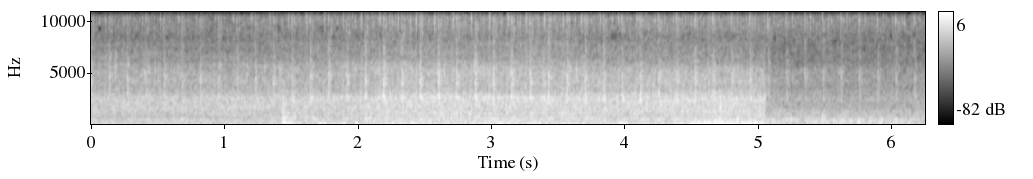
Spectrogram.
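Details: Hot idling petrol engine with a quick, fairly even ticking on top from a worn, loose rocker arm; the ticking was guessed to come from one side before the valve cover was removed.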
